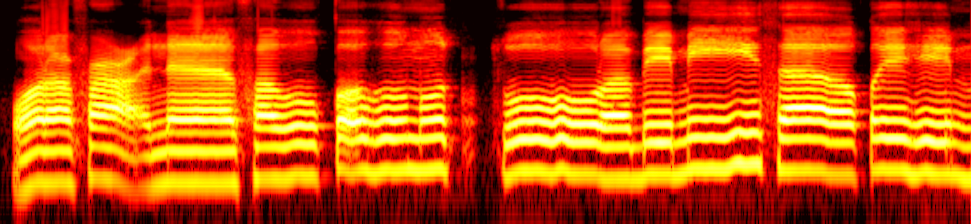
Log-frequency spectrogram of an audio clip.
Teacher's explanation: قاف حروف مستعلیہ ہے، پر پڑھا جائے گا، طا بھی پر پڑھا جائے گا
